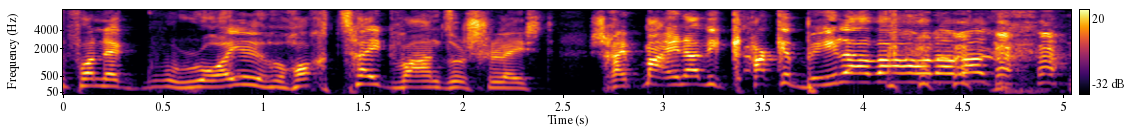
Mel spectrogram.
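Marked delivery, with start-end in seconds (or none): 2.6-5.1 rage moment. Real, not acted. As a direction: rage through laughter. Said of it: "kurzer Rage-Moment hier".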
